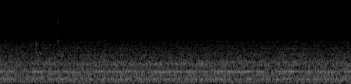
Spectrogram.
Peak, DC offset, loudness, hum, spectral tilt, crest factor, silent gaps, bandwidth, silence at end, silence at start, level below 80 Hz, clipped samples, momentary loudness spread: -30 dBFS; under 0.1%; -44 LUFS; none; -6.5 dB/octave; 12 dB; none; over 20 kHz; 0 s; 0 s; -62 dBFS; under 0.1%; 1 LU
